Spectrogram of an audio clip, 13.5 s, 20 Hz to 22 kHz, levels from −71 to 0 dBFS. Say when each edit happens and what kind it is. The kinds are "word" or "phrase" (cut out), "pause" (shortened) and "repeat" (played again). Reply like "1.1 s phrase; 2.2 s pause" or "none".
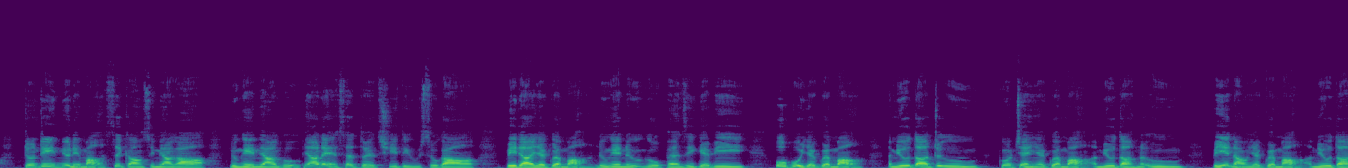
3.0 s word

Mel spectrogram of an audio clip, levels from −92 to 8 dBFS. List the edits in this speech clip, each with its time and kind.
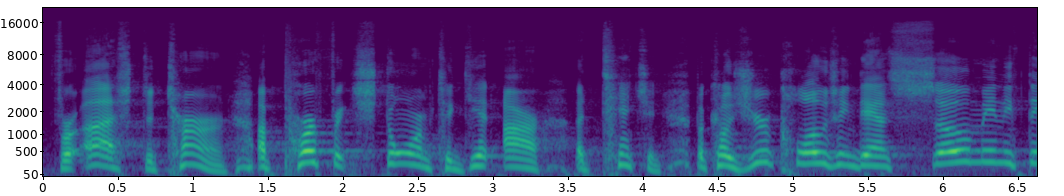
none

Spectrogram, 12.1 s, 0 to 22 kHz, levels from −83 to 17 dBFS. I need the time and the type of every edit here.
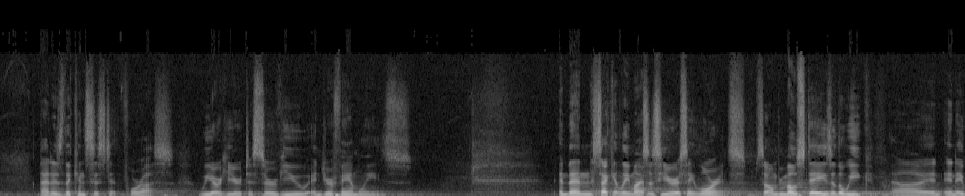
1.5 s word; 7.4 s word; 8.0 s word; 9.7 s word

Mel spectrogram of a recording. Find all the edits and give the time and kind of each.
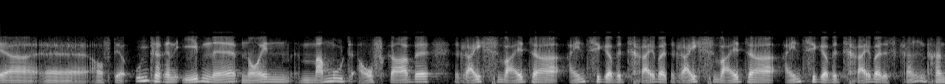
2.4 s phrase; 6.7 s repeat

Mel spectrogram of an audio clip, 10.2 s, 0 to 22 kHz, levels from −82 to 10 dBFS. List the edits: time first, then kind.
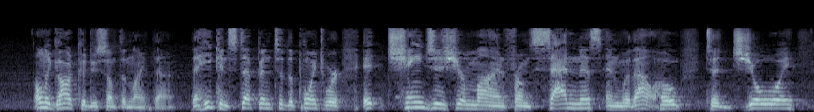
2.3 s pause; 4.8 s word

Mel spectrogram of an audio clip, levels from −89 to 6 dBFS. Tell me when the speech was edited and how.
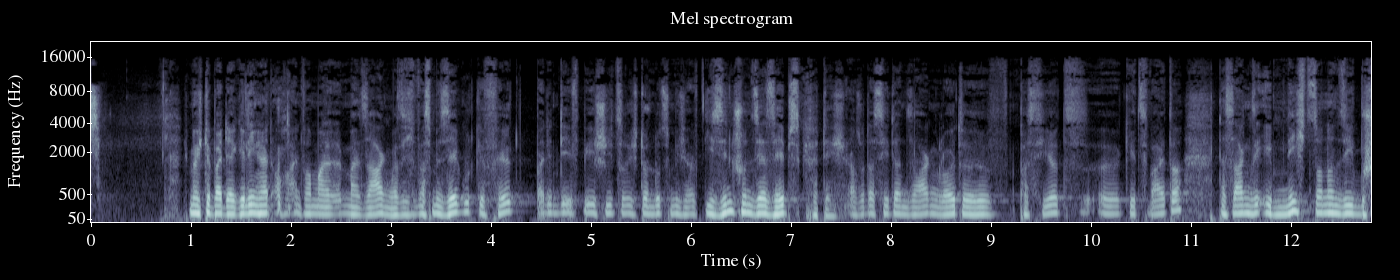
6.1 s phrase

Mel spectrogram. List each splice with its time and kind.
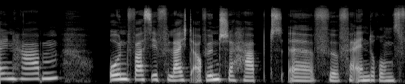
2.0 s word

